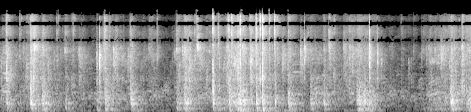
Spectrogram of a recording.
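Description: A ball knocks and clacks against foosball figures and the table walls.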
